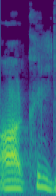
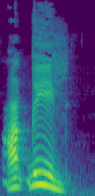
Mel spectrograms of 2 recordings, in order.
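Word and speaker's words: Akîl: Ama telaffuzu beceremiyor. Akil diyor. Dedim Akil değil. Akil. Yani bu bizim millet. Nerede Akil diyecek? Fatiha'yı zor okuyor. Ama yani doğrusu odur.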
